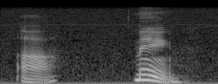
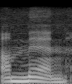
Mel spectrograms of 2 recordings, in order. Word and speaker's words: amen: A-main, amen. But Israelis would pronounce that amen as we do in English.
